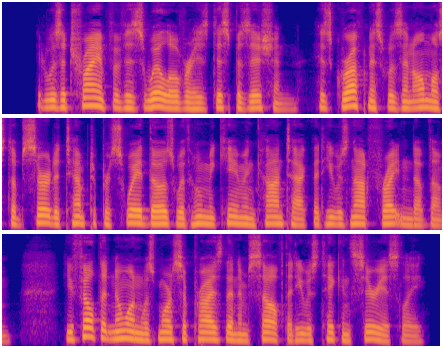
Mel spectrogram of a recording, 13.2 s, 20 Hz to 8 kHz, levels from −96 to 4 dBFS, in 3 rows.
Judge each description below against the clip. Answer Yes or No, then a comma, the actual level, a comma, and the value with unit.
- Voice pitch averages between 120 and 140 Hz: Yes, low, 135 Hz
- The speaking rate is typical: No, fast, 225 wpm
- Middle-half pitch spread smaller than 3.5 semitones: Yes, average, 2.7 semitones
